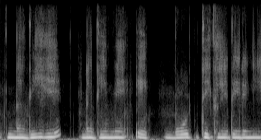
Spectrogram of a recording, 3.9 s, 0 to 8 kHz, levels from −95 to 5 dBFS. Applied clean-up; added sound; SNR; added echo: neural diffusion model UNIVERSE++.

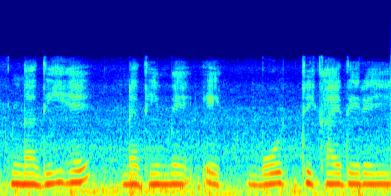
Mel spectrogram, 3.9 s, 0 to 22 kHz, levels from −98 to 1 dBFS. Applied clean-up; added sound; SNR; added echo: none; Truck; 20 dB; none.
